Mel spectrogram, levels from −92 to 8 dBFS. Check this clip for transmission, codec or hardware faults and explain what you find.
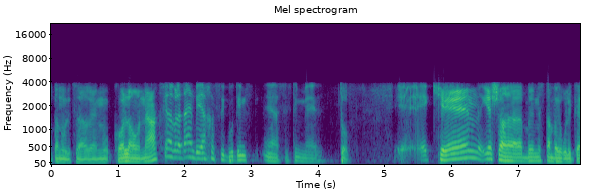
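One codec fault runs the full length of the speech. AMR narrowband mobile codec damage, throughout: the band stops at 4 kHz, and a coarse vocal-tract model driven by sparse pulses, consistent with a rate near 7.4 kbps, makes the voice plainly buzzy, muffled and synthetic.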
